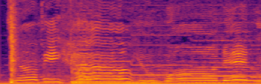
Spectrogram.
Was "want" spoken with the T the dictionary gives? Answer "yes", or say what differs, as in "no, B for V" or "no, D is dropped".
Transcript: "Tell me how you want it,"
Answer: no, T is dropped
